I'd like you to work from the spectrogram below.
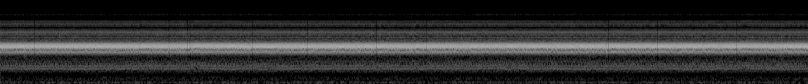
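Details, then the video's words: A mole cricket trilling late at night, keeping up its call for more than half an hour: a constant shrill, ringing buzz without pauses or changes in pitch over eight seconds. "オケラの鳴き声 30分以上鳴いてる"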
